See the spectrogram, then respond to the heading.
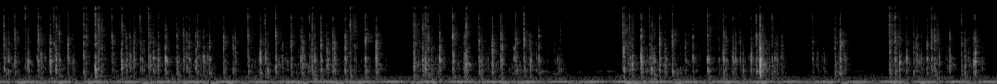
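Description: Both hands with long pink nails type on a pink plastic computer keyboard with round, backlit typewriter-style keycaps. Rapid, bright clicking taps come in bursts separated by short pauses, over a steady low hum.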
